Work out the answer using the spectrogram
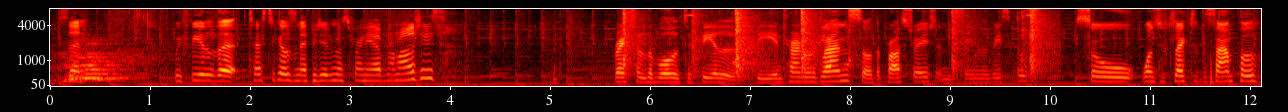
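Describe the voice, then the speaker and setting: A woman with an Irish accent, a farm vet explaining a procedure step by step. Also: fairly low pitch.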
